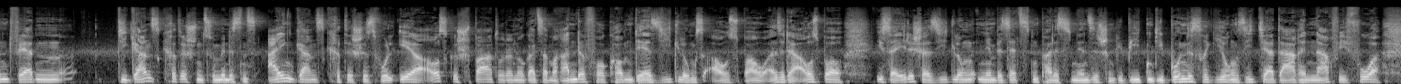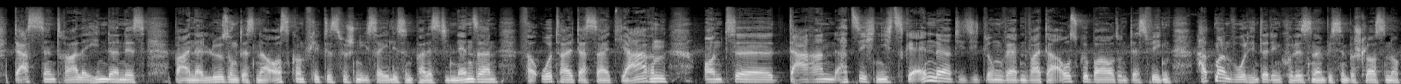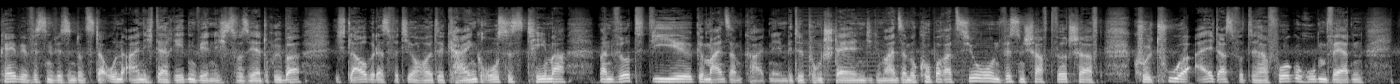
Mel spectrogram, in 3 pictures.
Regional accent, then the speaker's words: Munich, Bavaria, Germany; wo kommst du denn her? Sag ich, aus München.

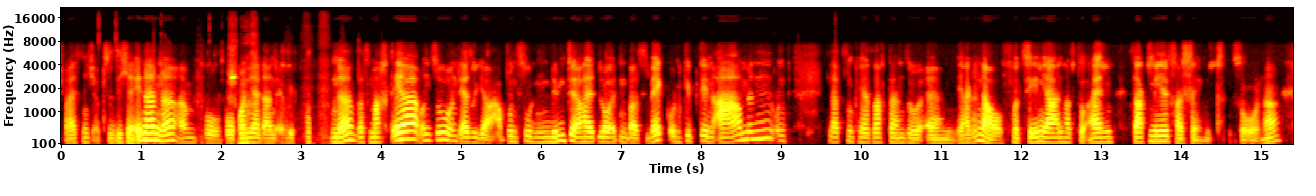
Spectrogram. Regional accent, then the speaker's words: Hesse, Germany; ich bin doch also kein Stadtmensch, aber ich bin jetzt auch nicht im Wald groß geworden, in der Nähe von Frankfurt

